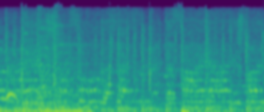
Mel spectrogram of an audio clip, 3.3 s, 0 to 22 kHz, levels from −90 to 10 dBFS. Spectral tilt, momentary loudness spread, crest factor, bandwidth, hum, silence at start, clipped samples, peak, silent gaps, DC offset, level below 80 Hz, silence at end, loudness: -4.5 dB/octave; 6 LU; 12 dB; 18 kHz; none; 0 s; under 0.1%; -2 dBFS; none; under 0.1%; -16 dBFS; 0 s; -14 LUFS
